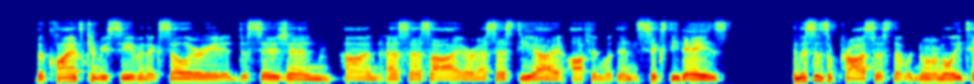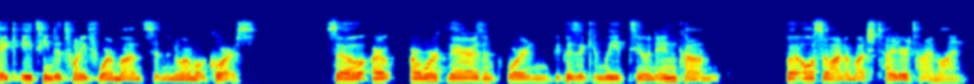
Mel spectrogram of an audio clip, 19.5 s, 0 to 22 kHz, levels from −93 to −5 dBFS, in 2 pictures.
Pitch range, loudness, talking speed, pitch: 115-135 Hz, -21 LUFS, 165 wpm, 130 Hz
